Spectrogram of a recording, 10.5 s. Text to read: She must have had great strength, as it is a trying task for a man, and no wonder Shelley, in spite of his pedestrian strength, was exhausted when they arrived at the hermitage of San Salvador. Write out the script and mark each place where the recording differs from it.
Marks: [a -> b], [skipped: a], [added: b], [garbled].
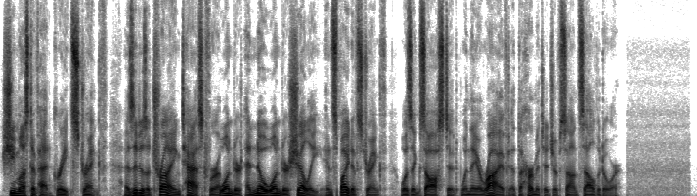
She must have had great strength, as it is a trying task for a [man, -> wonder] and no wonder Shelley, in spite of [skipped: his pedestrian] strength, was exhausted when they arrived at the hermitage of San Salvador.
